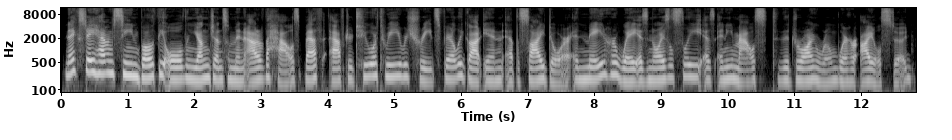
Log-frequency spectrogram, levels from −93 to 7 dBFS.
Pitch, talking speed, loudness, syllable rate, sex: 185 Hz, 205 wpm, -20 LUFS, 4.7 syllables/s, female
